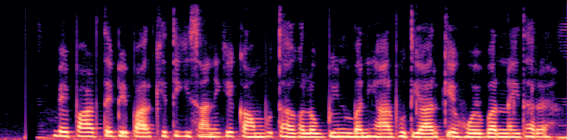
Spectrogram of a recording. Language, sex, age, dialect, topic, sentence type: Chhattisgarhi, female, 18-24, Central, banking, statement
